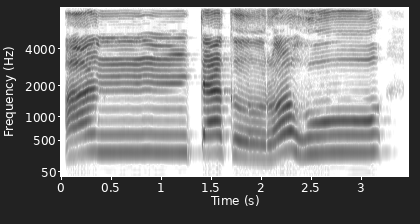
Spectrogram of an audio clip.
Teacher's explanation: نون ساکن کی آواز کو ناک میں چھپائیں گے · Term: اقفا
